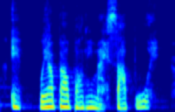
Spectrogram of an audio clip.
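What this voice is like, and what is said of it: Breathy whisper. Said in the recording (Chinese): “你讲话只能用气音，我还用气音跟他说”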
